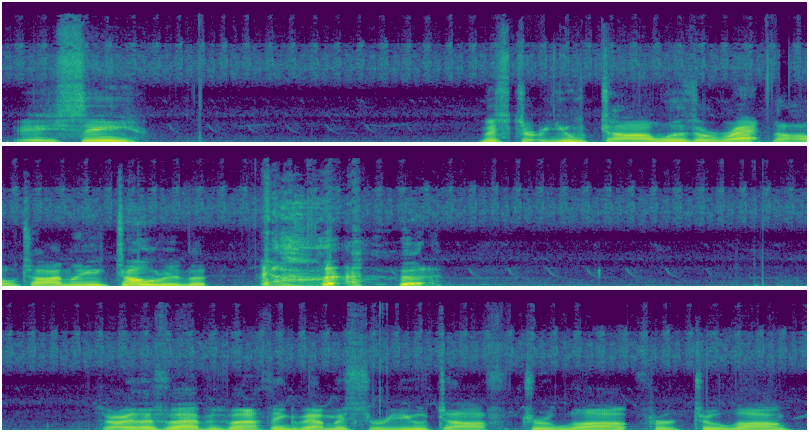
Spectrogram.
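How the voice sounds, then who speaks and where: A man playing a callous Old West outlaw who tells stories in a rambling, deadpan way, his voice dry. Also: medium pitch, unhurried, pauses often, no echo, lightly acted. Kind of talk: roleplay in a western game.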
